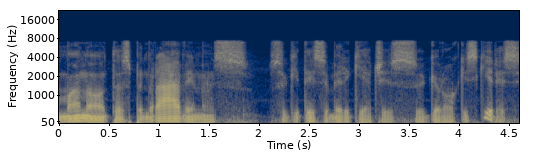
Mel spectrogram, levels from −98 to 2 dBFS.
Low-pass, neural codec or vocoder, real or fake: 7.2 kHz; none; real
